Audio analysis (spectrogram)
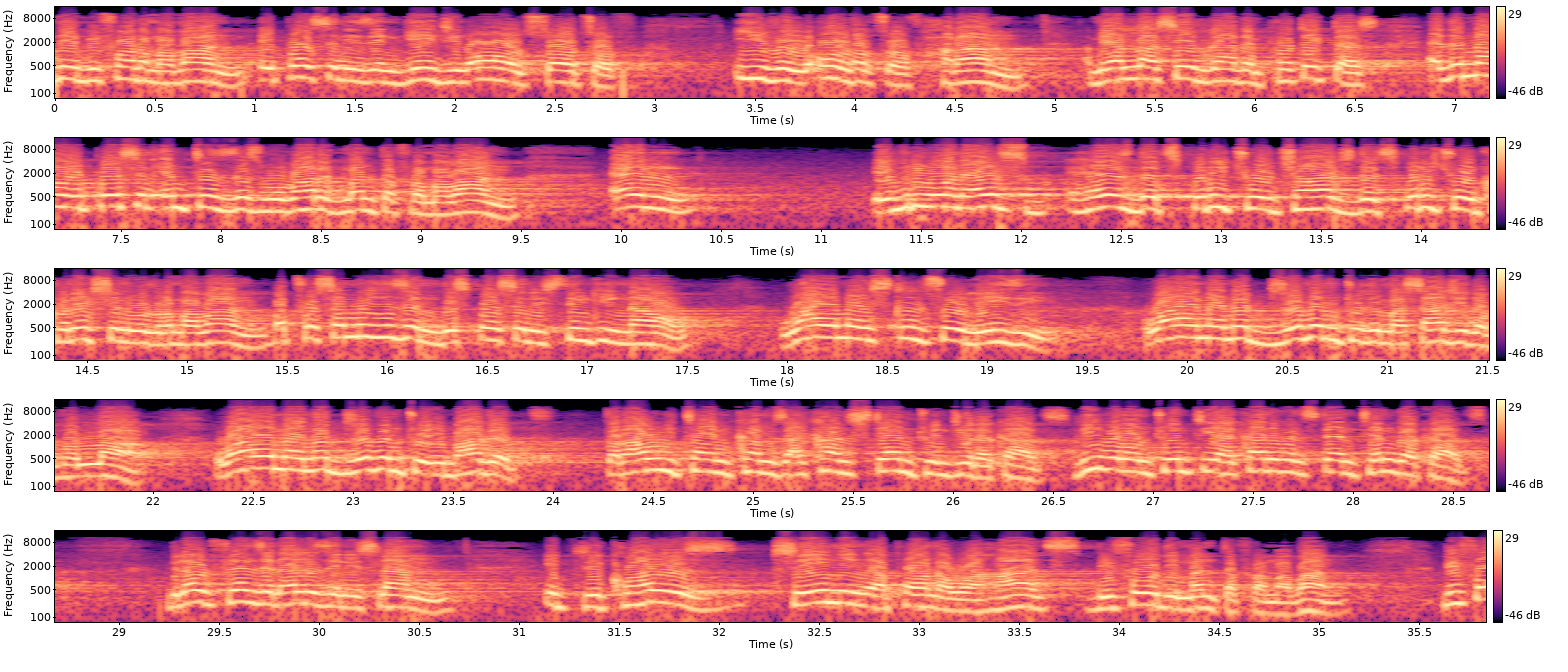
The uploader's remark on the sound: Jumuah lecture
